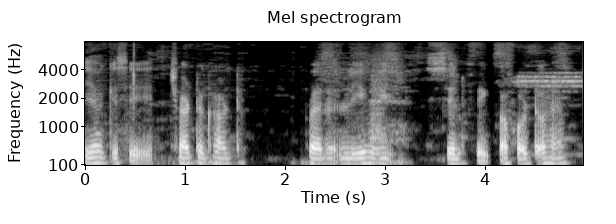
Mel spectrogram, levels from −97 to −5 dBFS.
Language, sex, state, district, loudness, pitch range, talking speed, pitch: Magahi, male, Bihar, Gaya, -19 LUFS, 120-140 Hz, 145 wpm, 125 Hz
